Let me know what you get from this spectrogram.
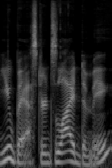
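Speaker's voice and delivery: imitated elderly man voice. Talking about a hyped game, doing a Pawn Stars Old Man impression. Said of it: "instead of feeling like the old man on Pawn Stars, he's like".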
